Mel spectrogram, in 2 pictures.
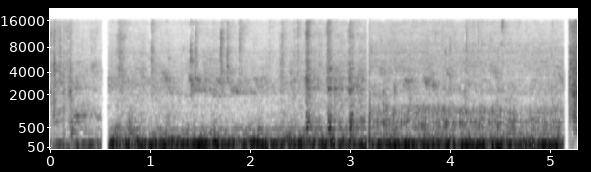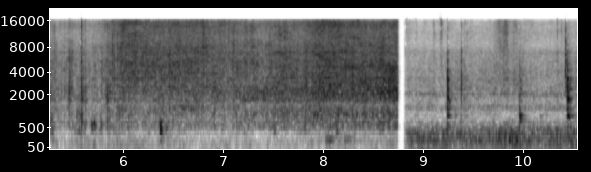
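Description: Food sizzling as it fries in hot oil, a steady hiss for about three and a half seconds in the middle, cut in between shorter stretches of low rumbling hum and light clicks and knocks.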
